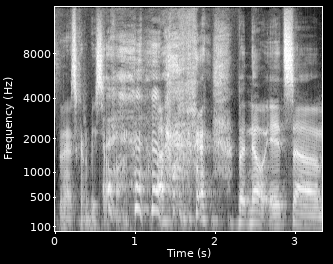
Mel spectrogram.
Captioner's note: laughing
